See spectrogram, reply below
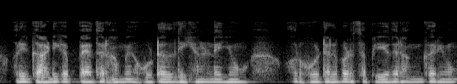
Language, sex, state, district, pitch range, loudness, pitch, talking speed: Hindi, male, Uttarakhand, Tehri Garhwal, 115-120 Hz, -20 LUFS, 120 Hz, 195 wpm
